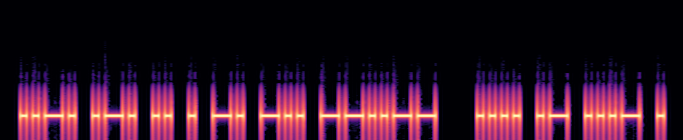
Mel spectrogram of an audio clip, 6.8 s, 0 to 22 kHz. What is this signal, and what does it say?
Morse code, heard as a keyed tone, about 19 wpm, 700 Hz. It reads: FRIEND, HAVE
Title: A Sound Of Thunder 20wpm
